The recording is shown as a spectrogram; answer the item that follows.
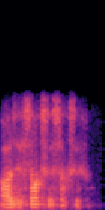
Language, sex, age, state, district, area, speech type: Nepali, male, 18-30, West Bengal, Darjeeling, rural, conversation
